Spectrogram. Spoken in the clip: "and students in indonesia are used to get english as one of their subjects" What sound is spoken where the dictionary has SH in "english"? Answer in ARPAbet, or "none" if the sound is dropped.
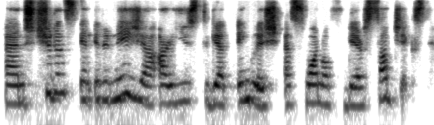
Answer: SH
